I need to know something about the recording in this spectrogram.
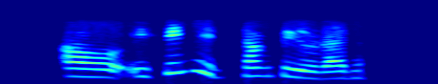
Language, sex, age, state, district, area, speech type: Manipuri, female, 18-30, Manipur, Kangpokpi, urban, conversation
